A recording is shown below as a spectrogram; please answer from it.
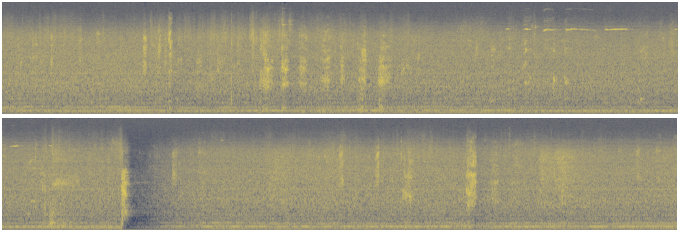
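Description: Borador puppies yipping and whimpering in short, scattered calls, over a steady low hum.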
